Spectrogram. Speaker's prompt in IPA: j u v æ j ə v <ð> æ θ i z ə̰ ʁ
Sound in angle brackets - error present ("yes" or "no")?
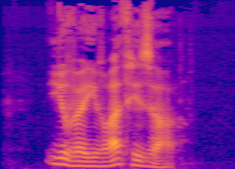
yes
